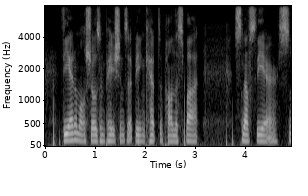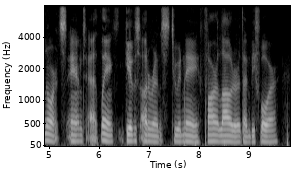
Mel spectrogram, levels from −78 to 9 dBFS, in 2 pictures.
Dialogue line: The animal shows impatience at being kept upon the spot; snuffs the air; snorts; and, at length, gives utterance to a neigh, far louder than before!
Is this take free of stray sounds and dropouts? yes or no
yes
